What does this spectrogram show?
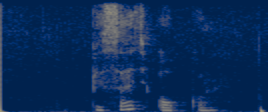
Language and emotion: Russian, neutral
